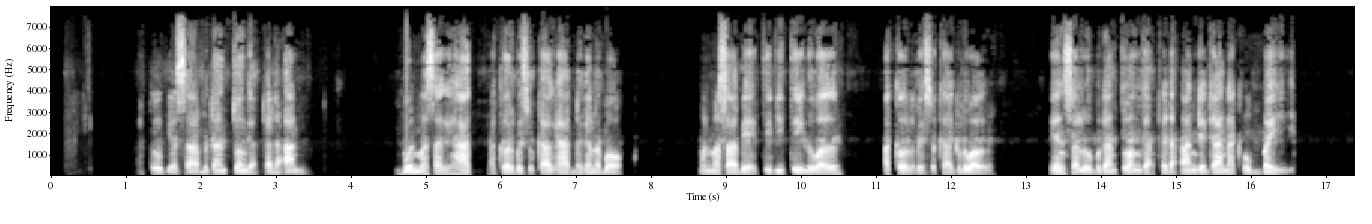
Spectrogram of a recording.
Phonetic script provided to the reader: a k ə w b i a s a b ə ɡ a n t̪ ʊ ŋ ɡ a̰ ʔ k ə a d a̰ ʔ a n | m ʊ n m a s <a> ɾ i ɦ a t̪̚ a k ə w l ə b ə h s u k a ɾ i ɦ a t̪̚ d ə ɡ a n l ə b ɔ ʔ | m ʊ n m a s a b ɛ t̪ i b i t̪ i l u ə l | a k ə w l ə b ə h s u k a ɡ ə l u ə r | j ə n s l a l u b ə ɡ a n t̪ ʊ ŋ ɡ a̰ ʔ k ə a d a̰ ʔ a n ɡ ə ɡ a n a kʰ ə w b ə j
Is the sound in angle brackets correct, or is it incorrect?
correct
